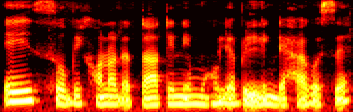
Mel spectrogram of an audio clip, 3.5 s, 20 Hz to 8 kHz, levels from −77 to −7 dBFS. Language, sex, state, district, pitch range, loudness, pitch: Assamese, female, Assam, Kamrup Metropolitan, 160-225 Hz, -14 LUFS, 170 Hz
